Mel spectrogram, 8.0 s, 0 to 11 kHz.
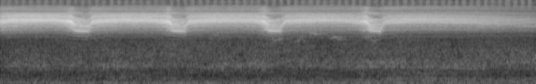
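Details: T. pruinosus cicadas calling after dark in Carey Park in mid-June 2010, first of the season; loud, unbroken high-pitched rasping drone with evenly spaced throbbing pulses about every 1.4 seconds, fading slightly at the end.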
